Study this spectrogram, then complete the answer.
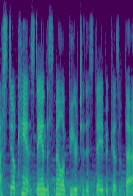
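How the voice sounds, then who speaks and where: Over music in the background, a woman with a Southern US accent speaks at a moderate pace. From North Carolina, USA. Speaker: podcaster, trauma survivor. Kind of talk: personal storytelling.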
